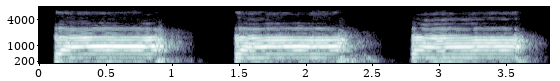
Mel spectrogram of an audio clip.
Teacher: এবার আমরা এই অক্ষরটা করবো। জিহ্বার আগা এই সামনের উপরে দুই দাঁতের আগার সাথে লাগবে, লাগিয়ে উচ্চারণ করবো।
